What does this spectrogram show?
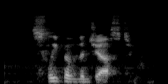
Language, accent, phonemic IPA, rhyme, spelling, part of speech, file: English, General American, /ˈslip əv ðə ˈdʒʌst/, -ʌst, sleep of the just, noun, En-us-sleep of the just.mp3
- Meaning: 1. A deep and worry-free sleep 2. A peaceful death or burial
